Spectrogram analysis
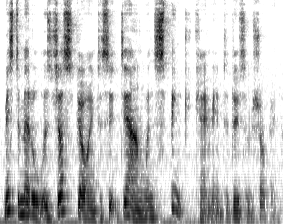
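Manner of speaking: ordinary delivery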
